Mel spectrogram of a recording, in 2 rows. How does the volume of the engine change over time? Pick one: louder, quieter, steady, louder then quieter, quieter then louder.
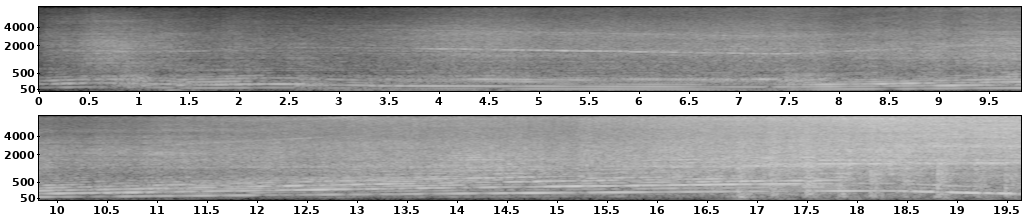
louder.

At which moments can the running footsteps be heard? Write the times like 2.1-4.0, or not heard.
16.6-19.5.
